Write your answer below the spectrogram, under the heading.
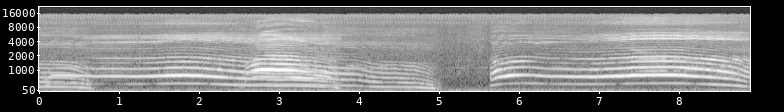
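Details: Two cats fighting, a pair that keeps squabbling. Overlapping drawn-out yowls with wavering, falling tails break off briefly near the middle, then one long steady howl resumes.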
